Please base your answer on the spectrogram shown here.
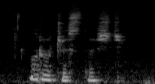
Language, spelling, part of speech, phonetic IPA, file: Polish, uroczystość, noun, [ˌurɔˈt͡ʃɨstɔɕt͡ɕ], LL-Q809 (pol)-uroczystość.wav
